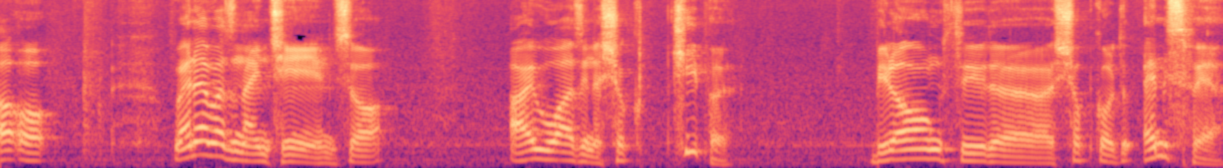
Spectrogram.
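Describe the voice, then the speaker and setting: A man with a non-native accent, fairly high-pitched, slow-ish in pace, with very wide pitch swings and long, frequent pauses. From Japan, Kobe area. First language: Japanese. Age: 50s. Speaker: fashion entrepreneur. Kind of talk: interview. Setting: office studio.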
